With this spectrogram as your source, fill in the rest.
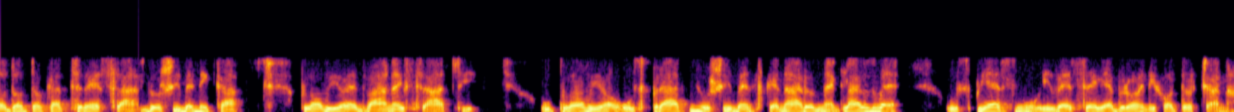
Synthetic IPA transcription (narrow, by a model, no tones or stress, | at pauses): od̪o̞t̪okat̪sɾesa̰d̪oʃibenikʰaplo̞ʋiojed̪ʋa̰ːnajst̪sa̰ːt̪ʰi | uplo̞ʋio̞̰ʔuspɾaːt̪ɲuʃibenske̞̰naːɾo̞d̪ne̞̰ɡlazʋe̞ | uspjesmṵiʋeseʎḛbɾo̞ːjnixo̰t̪ot͡ʃa̰ːna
